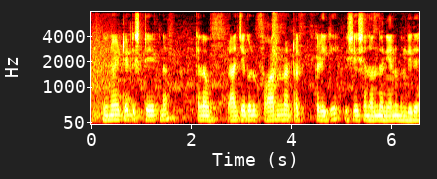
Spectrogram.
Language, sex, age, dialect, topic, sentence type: Kannada, male, 18-24, Coastal/Dakshin, agriculture, statement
